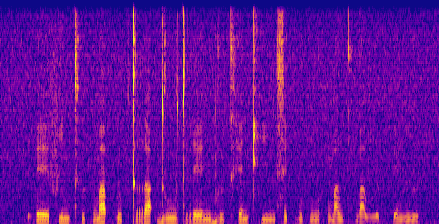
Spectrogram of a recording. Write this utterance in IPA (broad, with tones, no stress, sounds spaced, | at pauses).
ʔ eː˨˩ f i˧ n tʰ ɯ˨˩ k̚ m a˥˩ p̚ l u˨˩ k̚ t r a˥˩ ʔ d uː˥˩ t r eː˦˥ ŋ b ɯː˧ kʰ e˥˩ n kʰ iː˧ ŋ s e˦˥ k̚ w u˥˩ k̚ ŋ o˥˩ k̚ m a˦˥ w kʰ w a˨˩ w l ɯ˨˩ k̚ ʔ e˦˥ n ŋ ɯː˥˩ t̚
